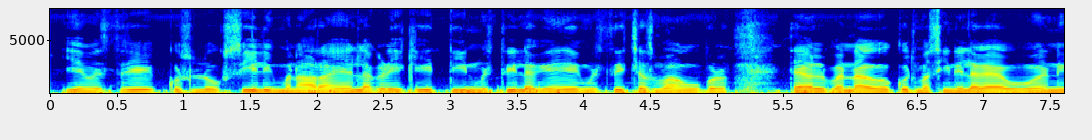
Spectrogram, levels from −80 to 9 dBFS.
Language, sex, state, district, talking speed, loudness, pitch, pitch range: Hindi, male, Uttar Pradesh, Budaun, 215 wpm, -16 LUFS, 160 Hz, 155-170 Hz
